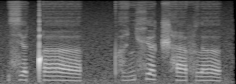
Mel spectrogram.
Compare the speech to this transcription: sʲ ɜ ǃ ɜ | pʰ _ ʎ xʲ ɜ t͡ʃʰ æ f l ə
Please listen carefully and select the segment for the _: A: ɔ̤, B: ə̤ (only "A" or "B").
B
